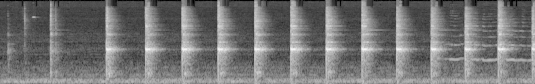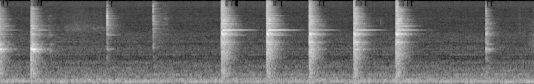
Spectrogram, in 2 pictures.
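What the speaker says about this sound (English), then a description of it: "Just planish it. What you're doing is planishing." A blacksmith's hammer planishes hot steel on an anvil while forging a toasting fork, ringing in a fast run of evenly spaced strikes, then a pause and a few more blows, loud and close.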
